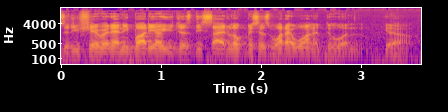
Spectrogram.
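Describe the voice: Talking at a very fast pace, a man with a low pitch uses lively intonation.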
